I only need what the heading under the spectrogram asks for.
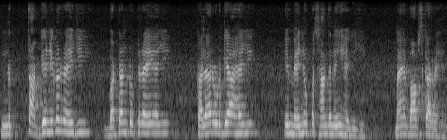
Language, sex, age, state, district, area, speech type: Punjabi, male, 60+, Punjab, Rupnagar, rural, spontaneous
